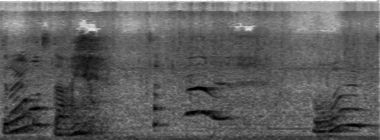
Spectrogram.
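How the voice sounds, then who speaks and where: A woman's voice: very high voice, sing-song, drawn-out words, creaky, a little mellow, slight background noise. A woman gaming streamer giving casual gameplay commentary, chatty and giggly as she thinks aloud. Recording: roomy, dull sound with game music.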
